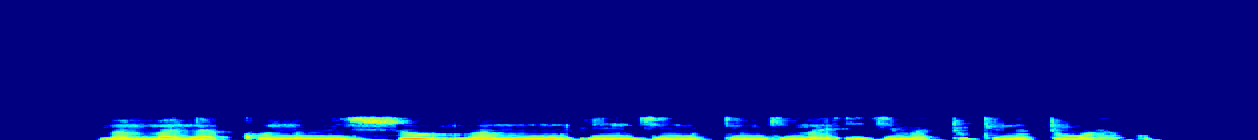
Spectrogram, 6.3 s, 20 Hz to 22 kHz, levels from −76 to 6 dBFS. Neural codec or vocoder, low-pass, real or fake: none; 3.6 kHz; real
